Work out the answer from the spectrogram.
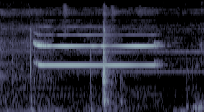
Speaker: can hear the annunciator beeping. Okay, there it is, smoke heat detector garage.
